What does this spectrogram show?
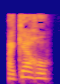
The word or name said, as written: à carreaux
